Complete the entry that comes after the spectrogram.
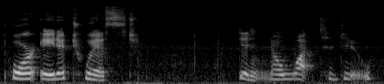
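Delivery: ordinary delivery, nothing marked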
